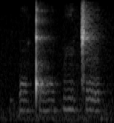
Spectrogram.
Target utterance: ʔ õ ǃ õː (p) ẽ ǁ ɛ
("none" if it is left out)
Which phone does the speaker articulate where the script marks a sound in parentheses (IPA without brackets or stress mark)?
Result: p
